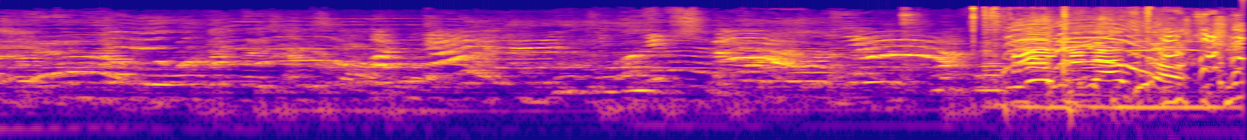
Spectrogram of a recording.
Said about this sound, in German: Ganz nette junge Leute. So unerträglich, so eine Teenager-Party miterleben zu müssen.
